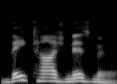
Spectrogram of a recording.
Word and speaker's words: vegetarianismo: have a basis as in canada vegetarianismo portuguese pronunciation vaitaj nismu is usually synonymous with lacto-ovo vegetarianism and vegetarians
